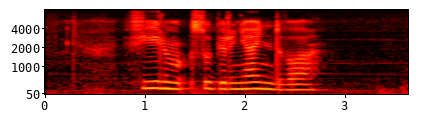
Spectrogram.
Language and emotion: Russian, neutral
